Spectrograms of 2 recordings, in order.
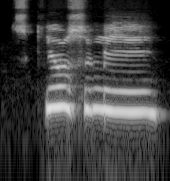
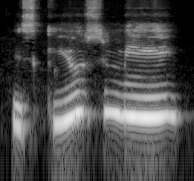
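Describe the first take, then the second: First: It is said quietly, in a small voice. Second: It is said a little more loudly.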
